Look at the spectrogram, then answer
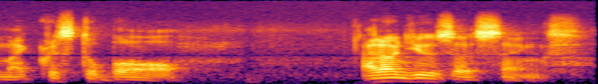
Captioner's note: gasps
